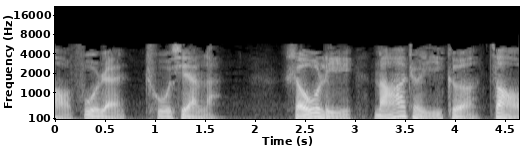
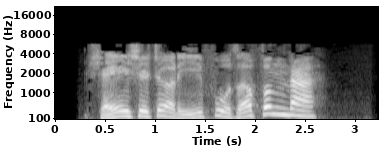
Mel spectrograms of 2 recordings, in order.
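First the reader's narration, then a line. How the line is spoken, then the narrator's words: Shouting. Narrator (Chinese): 他大喊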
